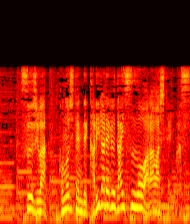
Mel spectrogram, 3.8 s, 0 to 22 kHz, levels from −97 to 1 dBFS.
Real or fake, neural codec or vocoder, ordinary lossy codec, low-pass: real; none; none; 7.2 kHz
